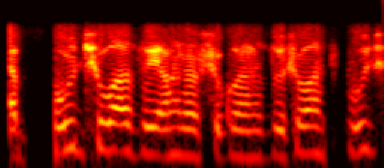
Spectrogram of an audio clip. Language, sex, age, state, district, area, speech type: Kashmiri, male, 45-60, Jammu and Kashmir, Bandipora, rural, conversation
